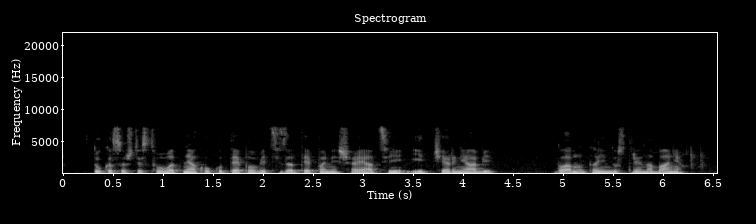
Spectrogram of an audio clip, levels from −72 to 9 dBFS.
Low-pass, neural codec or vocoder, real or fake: 7.2 kHz; none; real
